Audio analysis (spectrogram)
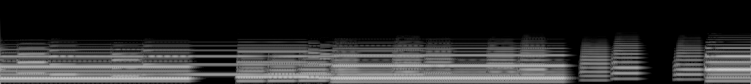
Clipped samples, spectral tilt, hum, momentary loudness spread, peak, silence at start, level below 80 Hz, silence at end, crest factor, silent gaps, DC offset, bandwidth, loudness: under 0.1%; -11.5 dB/octave; none; 11 LU; -6 dBFS; 0 s; -80 dBFS; 0 s; 12 dB; none; under 0.1%; 3.7 kHz; -19 LUFS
